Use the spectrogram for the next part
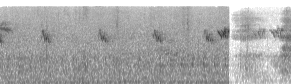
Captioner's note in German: idyllisches Vogelgezwitscher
